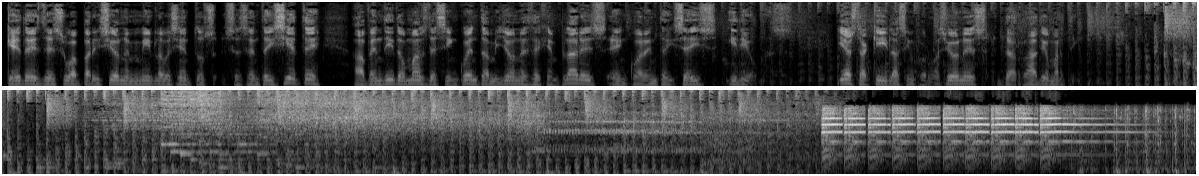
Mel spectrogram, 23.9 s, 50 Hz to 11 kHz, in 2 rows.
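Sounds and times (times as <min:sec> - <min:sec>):
speech: 0:00.0 - 0:11.2
busy dense music: 0:06.4 - 0:20.2
small bell ringing: 0:20.2 - 0:23.6.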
